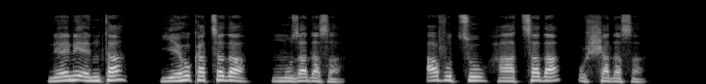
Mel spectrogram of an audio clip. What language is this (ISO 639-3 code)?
gof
